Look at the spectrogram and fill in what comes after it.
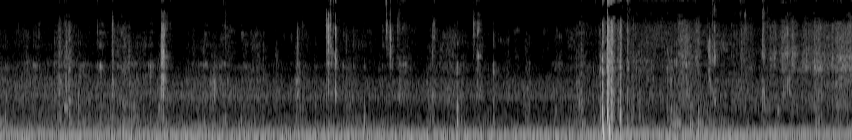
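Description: A person chewing a bite of pizza, with scattered soft crunches and mouth clicks, one louder about six seconds in, over a low steady hum inside a car.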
